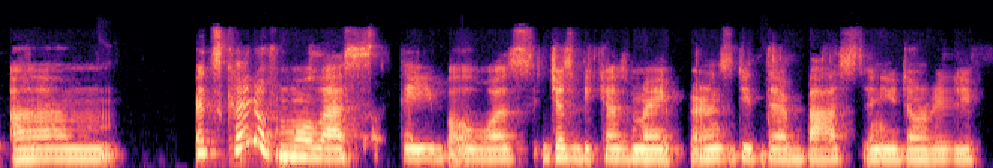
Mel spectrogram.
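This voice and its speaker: Gravelly-voiced Russian-accented woman. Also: on the low side, unhurried. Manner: relaxed, hesitant with fillers. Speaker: podcast guest. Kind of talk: casual chat.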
